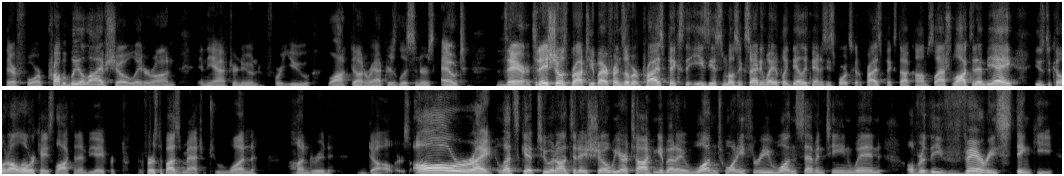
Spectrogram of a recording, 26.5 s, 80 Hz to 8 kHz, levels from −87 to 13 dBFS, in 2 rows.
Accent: American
